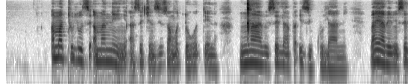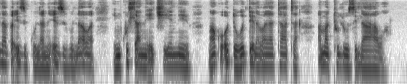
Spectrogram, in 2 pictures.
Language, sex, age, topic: North Ndebele, male, 36-49, health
